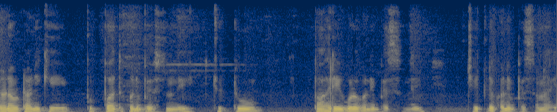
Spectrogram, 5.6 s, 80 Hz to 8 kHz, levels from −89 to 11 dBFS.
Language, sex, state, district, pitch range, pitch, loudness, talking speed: Telugu, male, Andhra Pradesh, Srikakulam, 100-110 Hz, 105 Hz, -19 LUFS, 110 wpm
